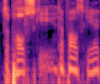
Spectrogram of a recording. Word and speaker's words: Topolsky: So the other night, I was, you know, checking my Twitter feed, and I see this post from Joshua Topolowski. How do you say that? – Topolsky. – Okay, I was right the first time.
